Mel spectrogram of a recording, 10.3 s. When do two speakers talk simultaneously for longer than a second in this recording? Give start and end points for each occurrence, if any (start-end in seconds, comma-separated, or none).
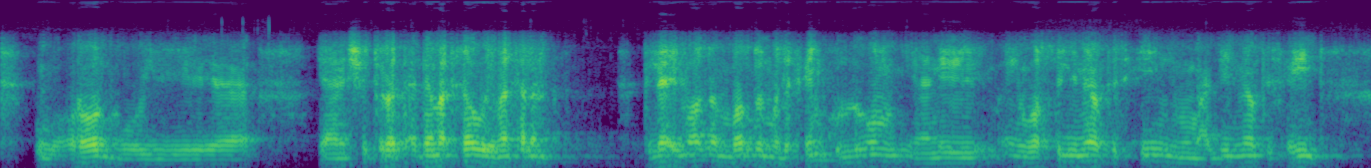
none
